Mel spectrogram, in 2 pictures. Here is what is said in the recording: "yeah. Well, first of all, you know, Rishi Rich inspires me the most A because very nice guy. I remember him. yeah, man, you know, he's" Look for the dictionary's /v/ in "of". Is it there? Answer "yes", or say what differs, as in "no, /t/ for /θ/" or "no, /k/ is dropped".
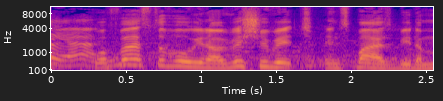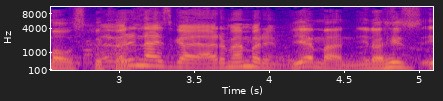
yes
